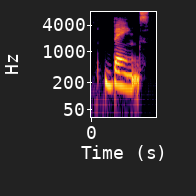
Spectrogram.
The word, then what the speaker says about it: bangs: at 10 good job bangs use the long a bangs she has bangs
